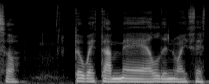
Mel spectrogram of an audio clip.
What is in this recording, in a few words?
"meel", Welsh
